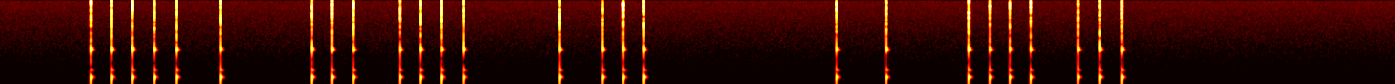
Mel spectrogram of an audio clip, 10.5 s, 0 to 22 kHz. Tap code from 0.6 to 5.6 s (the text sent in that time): VOC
